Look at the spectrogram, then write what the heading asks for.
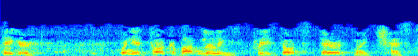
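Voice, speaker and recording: A man's voice: high-pitched, moderate pace, a loud crowd, lightly acted. A male actor playing a cowardly, blustering middle-aged dad in old-time radio comedy, nervous and hesitant. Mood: flustered. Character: jumpy, cowardly, blustering working-class dad. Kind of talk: 1940s-50s radio comedy acting. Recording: noisy, tinny old radio broadcast.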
